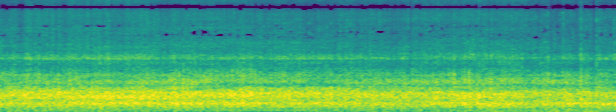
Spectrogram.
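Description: Steady rushing noise of riding a bicycle at speed: wind over the microphone and tyres rolling on the pavement, with no breaks or knocks.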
